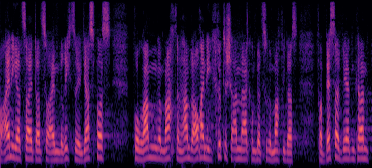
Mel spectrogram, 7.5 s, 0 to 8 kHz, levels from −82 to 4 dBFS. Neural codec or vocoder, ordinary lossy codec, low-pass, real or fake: none; none; none; real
